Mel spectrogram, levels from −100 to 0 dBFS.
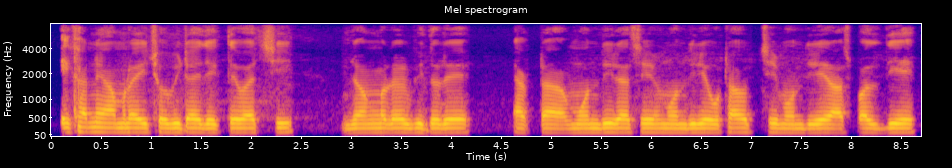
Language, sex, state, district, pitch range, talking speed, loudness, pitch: Bengali, male, West Bengal, Jalpaiguri, 110-115 Hz, 140 wpm, -13 LUFS, 115 Hz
